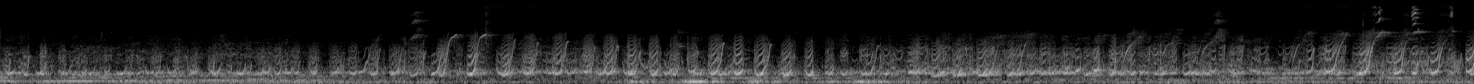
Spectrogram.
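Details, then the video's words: Pet guinea pig father meeting his babies for the first time, loud squeaks: a dense, continuous run of rapid, short chirping squeaks repeated many times a second, with a steady low hum underneath. "Guinea Pig DAD meets His BABIES For the First Time! (Loud Squeaks)"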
